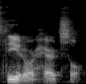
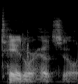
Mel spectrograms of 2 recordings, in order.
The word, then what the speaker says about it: Theodor Herzl: the state of Israel, is Theodor Herzl, or Theodor Herzl, actually, is a better pronunciation of that.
